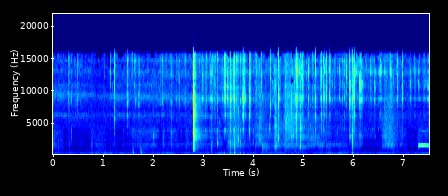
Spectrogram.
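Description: A sharp click about three seconds in and a fainter one near six seconds from a long-nosed utility lighter being handled as it lights a tin-can paraffin trench candle, over a low steady hum.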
